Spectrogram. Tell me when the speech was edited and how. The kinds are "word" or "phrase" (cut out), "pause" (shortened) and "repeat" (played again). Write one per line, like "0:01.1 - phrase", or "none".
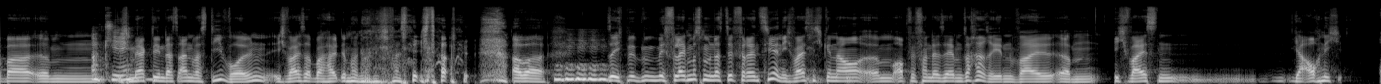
0:06.1 - word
